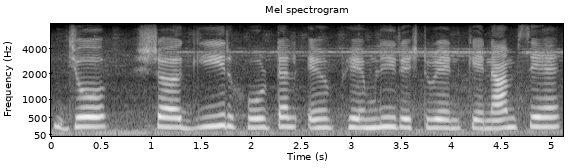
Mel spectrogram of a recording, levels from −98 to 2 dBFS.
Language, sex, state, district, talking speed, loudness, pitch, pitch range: Hindi, female, Bihar, Kaimur, 115 wpm, -14 LUFS, 240 Hz, 230-260 Hz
